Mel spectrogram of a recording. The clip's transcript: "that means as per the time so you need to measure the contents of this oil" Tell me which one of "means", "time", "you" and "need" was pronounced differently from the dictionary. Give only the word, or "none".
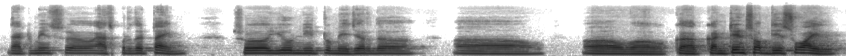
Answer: means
